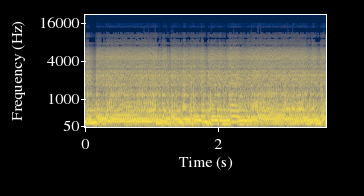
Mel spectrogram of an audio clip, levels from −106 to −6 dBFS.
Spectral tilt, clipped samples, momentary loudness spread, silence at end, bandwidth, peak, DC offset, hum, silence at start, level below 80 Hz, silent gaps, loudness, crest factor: -7 dB/octave; under 0.1%; 1 LU; 0 s; 8.6 kHz; -2 dBFS; under 0.1%; none; 0 s; -40 dBFS; none; -12 LUFS; 10 dB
